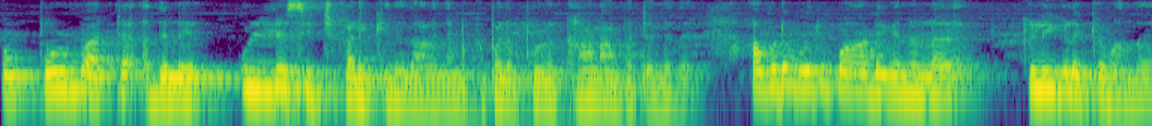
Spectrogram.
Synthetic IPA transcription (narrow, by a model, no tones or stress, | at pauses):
puːɻmbaːtːɨʔɐðilulːesit͡ɕːɨ̥kɐɭikʲːunːɐðaːɳɨnɐmukːɨpɐlɐpːuːɻɐmkaːɳaːmpɐtːunːɐðɨ | ɐʋiɽe̞o̞ɾubaːɽuɣɐnuɭːɐ | kiɭiɣɐɭekːɨʋɐnːɨ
